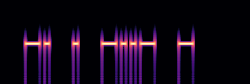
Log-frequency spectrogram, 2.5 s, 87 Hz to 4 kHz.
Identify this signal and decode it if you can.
Morse code, heard as a keyed tone, about 25 wpm, spaced as for 20 wpm, 550 Hz. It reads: NEXT
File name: podcast / News headlines-1x-25x20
